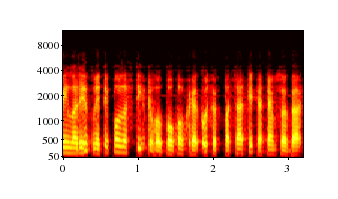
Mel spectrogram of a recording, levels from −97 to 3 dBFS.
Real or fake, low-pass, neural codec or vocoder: fake; 7.2 kHz; codec, 16 kHz, 0.5 kbps, FunCodec, trained on LibriTTS, 25 frames a second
